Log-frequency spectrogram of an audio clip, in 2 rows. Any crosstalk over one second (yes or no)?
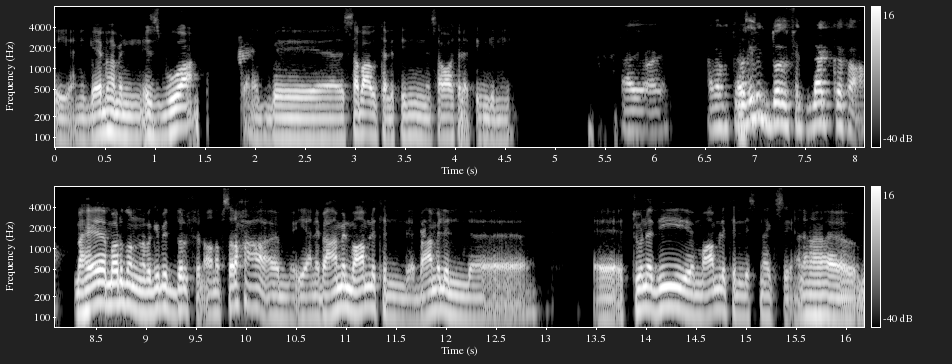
no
